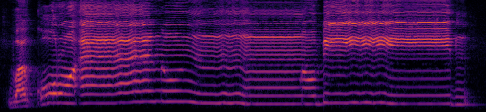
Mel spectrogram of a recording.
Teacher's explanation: تنوین کے بعد حروف یرملون میں سے میم آ گیا تو یہاں پر ادغام مع الغنہ کا قاعدہ کرتے ہوئے غنہ کریں گے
